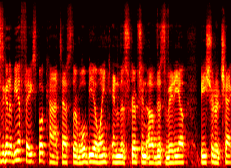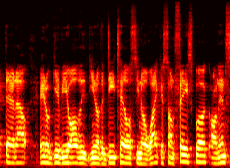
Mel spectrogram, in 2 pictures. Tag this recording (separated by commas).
Speech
